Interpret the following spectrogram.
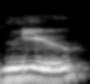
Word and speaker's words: mu: be effective against the lambda and pardon any mispronunciations mu or mu variants anyone can jump in so um and it's mu it's the mu variant the lambda and the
